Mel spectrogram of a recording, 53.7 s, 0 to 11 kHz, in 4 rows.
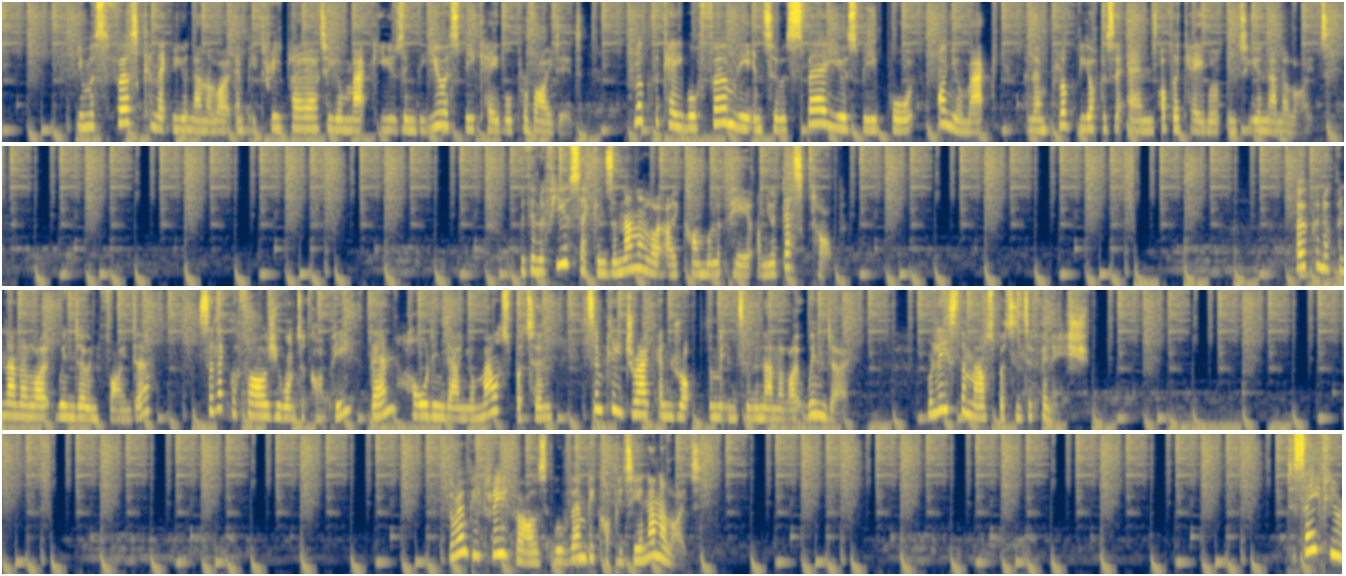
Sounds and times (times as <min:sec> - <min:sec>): Music: 0:00.0 - 0:53.6
Speech: 0:00.8 - 0:13.3, 0:18.6 - 0:21.8, 0:26.4 - 0:35.3, 0:36.1 - 0:37.7, 0:44.8 - 0:47.3, 0:53.1 - 0:53.6.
